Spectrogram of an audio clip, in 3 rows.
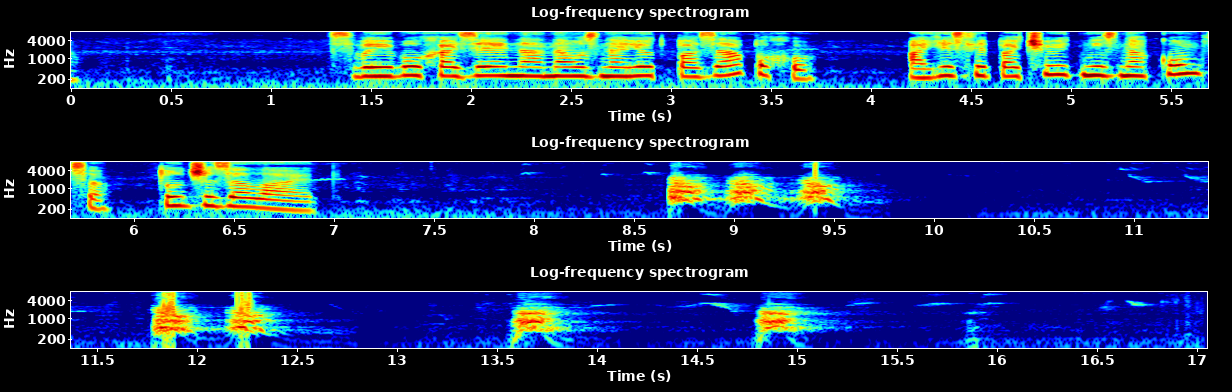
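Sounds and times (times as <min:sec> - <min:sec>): dog barking: 0:08.7 - 0:09.8, 0:11.8 - 0:12.7, 0:13.6 - 0:14.1, 0:14.8 - 0:16.0.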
